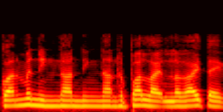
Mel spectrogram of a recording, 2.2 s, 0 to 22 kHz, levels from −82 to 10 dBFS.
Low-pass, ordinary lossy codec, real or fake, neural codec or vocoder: 7.2 kHz; none; fake; codec, 16 kHz, 1 kbps, X-Codec, HuBERT features, trained on LibriSpeech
